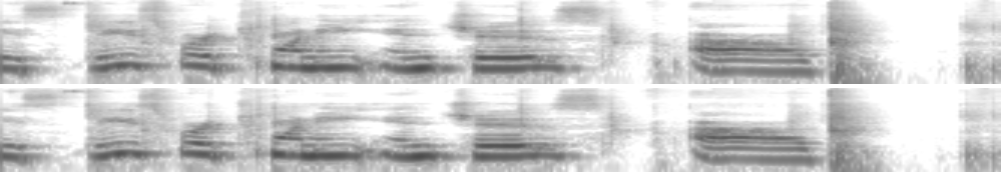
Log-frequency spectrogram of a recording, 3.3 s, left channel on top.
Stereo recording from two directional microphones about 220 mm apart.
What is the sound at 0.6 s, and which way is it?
Speech, 25° right (ahead or behind).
